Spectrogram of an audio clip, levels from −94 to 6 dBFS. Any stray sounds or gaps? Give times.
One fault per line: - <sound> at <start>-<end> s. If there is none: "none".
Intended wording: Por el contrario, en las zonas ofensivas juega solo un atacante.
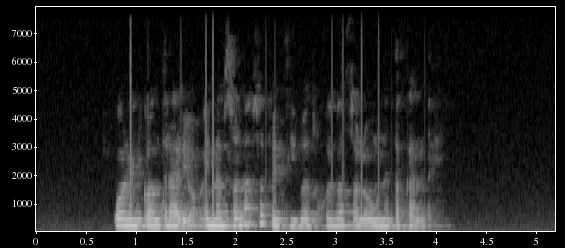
none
